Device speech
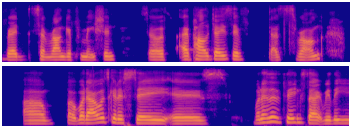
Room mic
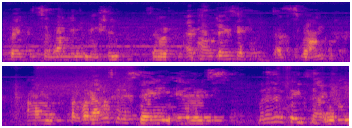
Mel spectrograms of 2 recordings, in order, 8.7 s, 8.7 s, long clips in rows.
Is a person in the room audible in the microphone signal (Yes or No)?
No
